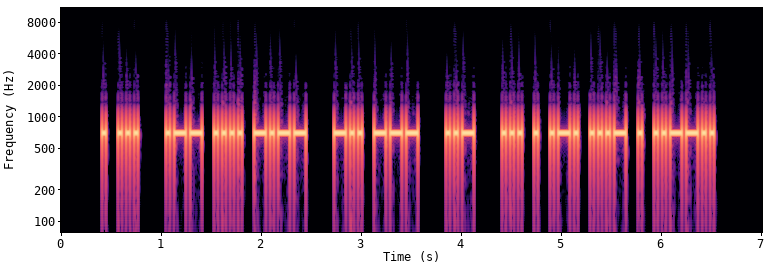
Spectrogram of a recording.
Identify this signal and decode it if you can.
Morse code, heard as a keyed tone, about 30 wpm, 700 Hz. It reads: ES WHY DO U SERVE?
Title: Sentences from Top 400 Words and Abbreviations 30wpm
